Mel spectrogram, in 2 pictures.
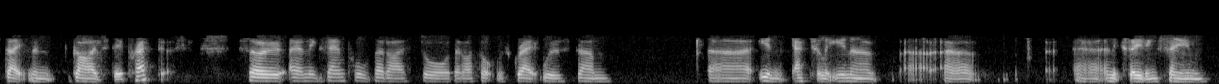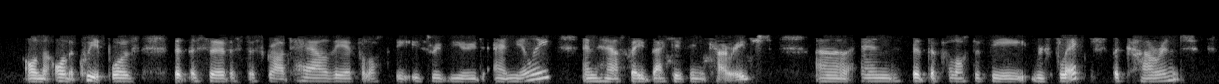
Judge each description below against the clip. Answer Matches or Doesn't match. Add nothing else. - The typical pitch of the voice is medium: Matches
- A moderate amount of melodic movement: Doesn't match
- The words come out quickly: Doesn't match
